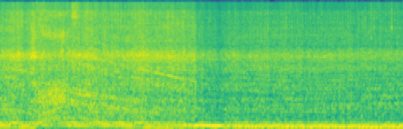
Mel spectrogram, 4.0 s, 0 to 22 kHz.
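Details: 1995 Ford Mustang GT, Ford 302 V8 after manifold, fuel pump and tank swap and a rebuilt replacement carburetor: revs cleanly and settles into an even, steady beat on all 8 cylinders, no miss or stumble; normal running.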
